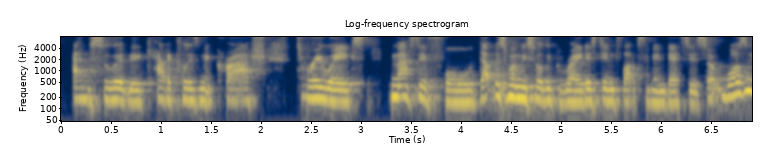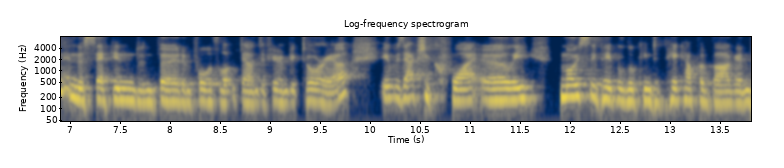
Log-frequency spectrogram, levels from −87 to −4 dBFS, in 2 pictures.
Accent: Australian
